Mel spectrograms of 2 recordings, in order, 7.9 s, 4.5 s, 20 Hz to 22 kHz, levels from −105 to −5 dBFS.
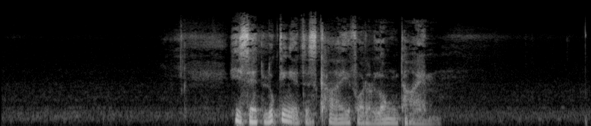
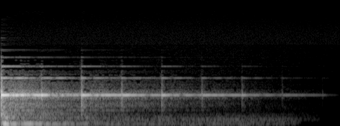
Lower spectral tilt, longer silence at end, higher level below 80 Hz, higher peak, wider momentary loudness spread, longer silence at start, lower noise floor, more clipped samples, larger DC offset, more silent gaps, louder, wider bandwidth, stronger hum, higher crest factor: second, -3 dB/octave vs -6 dB/octave; first, 2.15 s vs 1.25 s; second, -70 dBFS vs -54 dBFS; second, -16 dBFS vs -12 dBFS; second, 20 LU vs 23 LU; first, 2.4 s vs 0 s; about the same, -78 dBFS vs -78 dBFS; neither; neither; neither; about the same, -35 LUFS vs -34 LUFS; first, 14.5 kHz vs 5.2 kHz; neither; first, 28 dB vs 22 dB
